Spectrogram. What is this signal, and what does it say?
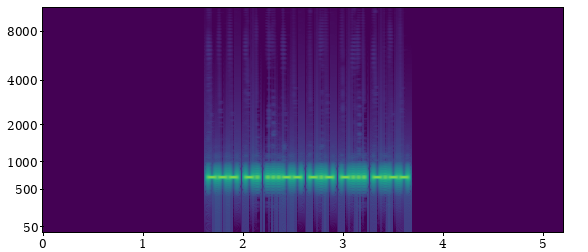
Morse code, heard as a keyed tone, about 44 wpm, 690 Hz. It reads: ON3KBY
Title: DXCC-100 Call Signs - 6 Characters - 45wpm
